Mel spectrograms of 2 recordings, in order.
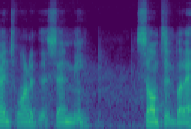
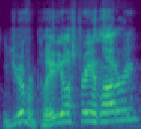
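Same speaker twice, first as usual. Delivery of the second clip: high, louder skeptical question; wife in commercial; 11 semitones higher, 5 dB louder than usual. Retold or imitated. Retelling wife doubting husband, high skeptical. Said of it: "And she goes".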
